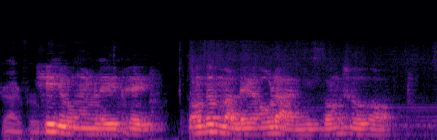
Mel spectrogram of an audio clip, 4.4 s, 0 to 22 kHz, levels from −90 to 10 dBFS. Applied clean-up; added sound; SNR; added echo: neural separator model SepFormer DNS4.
